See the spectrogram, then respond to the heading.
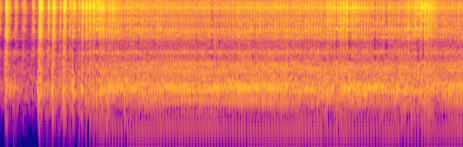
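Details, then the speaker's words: Lawnmower after carburetor cleaning and removing a pin: catches after a few coughs and settles into a steady, even run with no misses or surging; normal running. "there we go well sounds good i think she's gonna work everything's clean"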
